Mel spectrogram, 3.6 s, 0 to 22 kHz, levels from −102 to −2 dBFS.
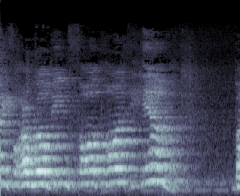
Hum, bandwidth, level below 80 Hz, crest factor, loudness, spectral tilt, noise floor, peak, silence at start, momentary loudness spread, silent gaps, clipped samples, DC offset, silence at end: none; 9 kHz; -70 dBFS; 18 dB; -22 LUFS; -7 dB/octave; -53 dBFS; -4 dBFS; 0 s; 13 LU; none; under 0.1%; under 0.1%; 0 s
